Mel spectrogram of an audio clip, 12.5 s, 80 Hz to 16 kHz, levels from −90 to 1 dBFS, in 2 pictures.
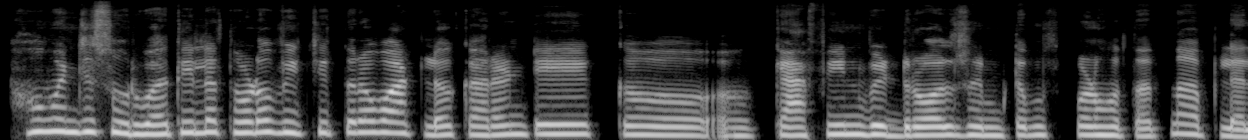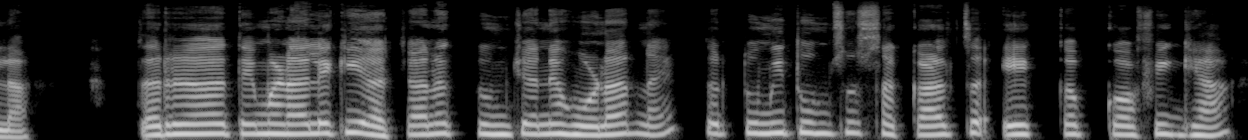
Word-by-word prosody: हो. 295 +4 0
म्हणजे 300 -1 +4
सुरुवातीला 275 0 +2
थोडं 280 +1 +3
विचित्र 280 +1 -1
वाटलं, 255 -6 +2
कारण 225 +2 0
ते 245 - +2 0.2
एक 245 0 -6
अ, 210 -3 -1
कॅफीन 230 +3 +1
विथड्रॉवल 215 -1 +3
सिम्प्टम्स 215 0 -1
पण 220 -1 +2
होतात 200 -3 0
ना 250 -1 -2
आपल्याला. 190 -8 -2 0.6
तर 225 +2 +2
अ, 250 +1 +4
ते 250 - 0
म्हणाले 250 +1 +3
की 285 -1 +2
अचानक 230 +4 -1
तुमच्याने 240 +1 +1
होणार 230 0 +3
नाही 245 +3 -6 0.2
तर 250 - -3
तुम्ही 265 0 0
तुमचं 270 -1 -2
सकाळचं 230 +2 -2
1 235 +1 +2
कप 240 -1 -3
कॉफी 230 +2 -2
घ्या 215 -1 -1
235 Hz, 165 wpm, -22 LUFS, 220-255 Hz, 0.6 s, म्हणजे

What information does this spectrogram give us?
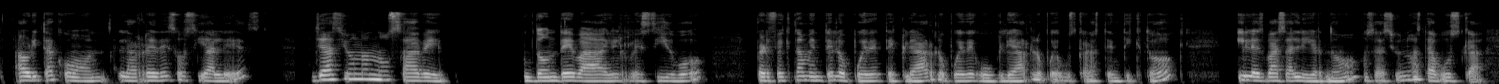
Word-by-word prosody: ahorita 190 +3 +2
con 165 -4 -1
las 170 -2 0
redes 180 +2 +1
sociales, 185 - -2 0.5
ya 215 +5 +4
si 225 +2 -3
uno 245 -1 +4
no 225 -3 +6
sabe 170 -6 +1 0.7
dónde 170 +1 +4
va 155 -2 +2
el 155 +1 -1
residuo, 155 +1 -3 0.5
perfectamente 180 +2 0
lo 175 -3 +2
puede 160 0 +1
teclear, 155 +1 -1
lo - - -2
puede 155 +1 +1
googlear, 150 0 0
lo 110 - +1
puede - - -2
buscar 80 -3 -6
hasta 75 - -5
en 155 -1 0
TikTok 75 - -4 0.5
y 200 - +2
les 175 -3 +4
va 175 - +4
a - - +1
salir, 165 -4 +1
¿no? 150 +4 +1
O - - -6
sea, 155 - -4
si 155 - -6
uno 200 +2 -3
hasta 175 -8 +1
busca 150 - -3
165 Hz, 155 wpm, -24 LUFS, 155-180 Hz, 0.7 s, no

